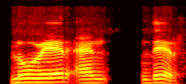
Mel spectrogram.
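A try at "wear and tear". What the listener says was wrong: Tear, not there.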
